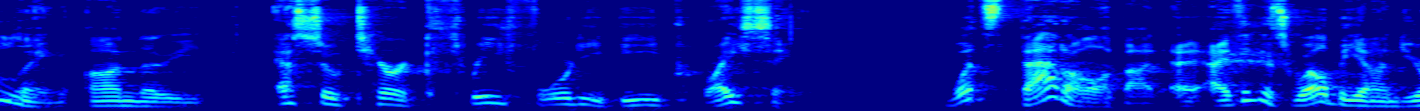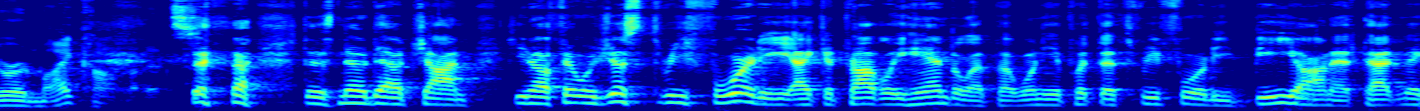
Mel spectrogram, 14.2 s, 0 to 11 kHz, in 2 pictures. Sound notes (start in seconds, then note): 7.5 laughing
